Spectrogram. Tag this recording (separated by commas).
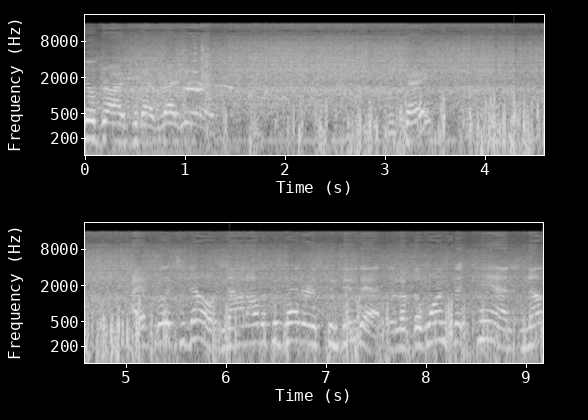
Car, Speech, Vehicle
